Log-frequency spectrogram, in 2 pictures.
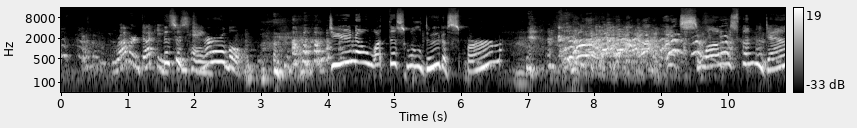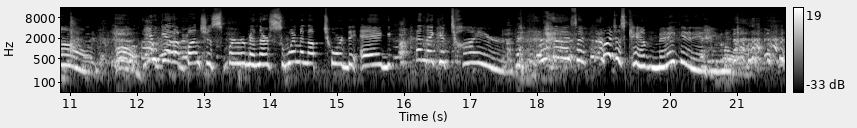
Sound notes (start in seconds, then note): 6.9 laughter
